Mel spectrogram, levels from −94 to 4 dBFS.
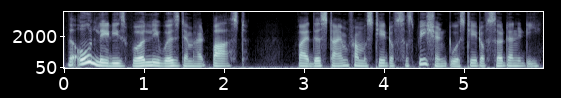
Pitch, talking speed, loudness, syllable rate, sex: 150 Hz, 200 wpm, -17 LUFS, 5.6 syllables/s, male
